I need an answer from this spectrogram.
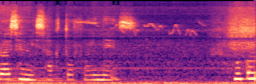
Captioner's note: birds chirping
